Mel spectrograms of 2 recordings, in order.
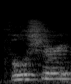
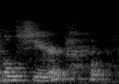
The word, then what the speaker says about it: Fulshear: What is Fulshear, by the way? Fulshear is a... Am I pronouncing correctly? You are. Okay. Fulshear.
